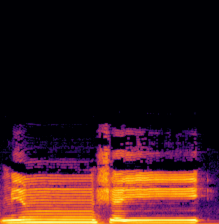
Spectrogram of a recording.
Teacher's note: stretch the ya after sheen and then put a sukun on hamza and do a little hiccup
